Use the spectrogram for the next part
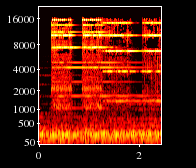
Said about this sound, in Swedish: Och utöver allt detta, en intensiv telefonterror. Hos somliga familjer ringer det nästan dygnet runt. Utan att det hörs någon i andra änden.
